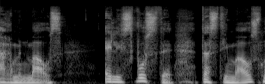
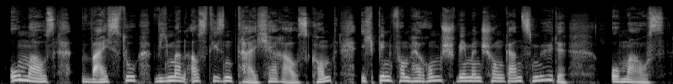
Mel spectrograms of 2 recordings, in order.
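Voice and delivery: high, earnest Alice voice; high-voiced girl asking for help; little Alice addressing the mouse; 10 semitones higher than usual. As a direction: politely call to a mouse in a higher voice.

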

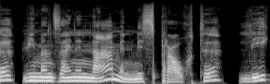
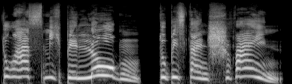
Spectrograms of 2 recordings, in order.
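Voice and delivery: much higher, indignant maid; 12 semitones higher than usual. A narrator's reading. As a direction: voice the maid high and accusing. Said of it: "Die Magd sagte zum Knecht".

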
